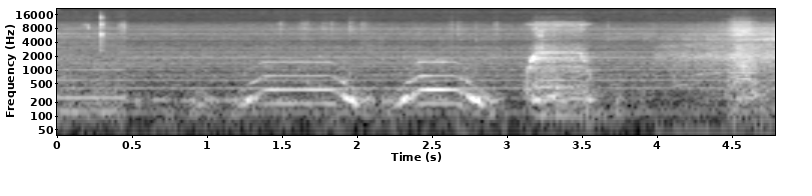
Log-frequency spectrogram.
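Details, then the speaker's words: Bambu Lab A1 Mini Combo 3D printer before first test print: stepper motors sing in short up-and-down pitch sweeps, then a brief buzzy wipe as it cleans the head and levels the bed; normal. "Here we go. Cleans the head. Test the bed. Cleans the head."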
